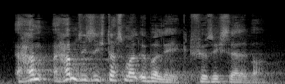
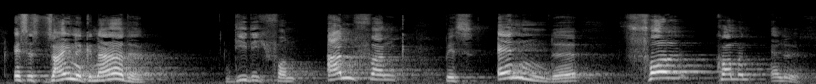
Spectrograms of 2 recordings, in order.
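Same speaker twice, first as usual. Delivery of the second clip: slow emphatic preaching; 5 semitones higher, much slower than usual. Real, not acted. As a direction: draw each phrase out with weight and long pauses. Preacher stressing grace, slowly.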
